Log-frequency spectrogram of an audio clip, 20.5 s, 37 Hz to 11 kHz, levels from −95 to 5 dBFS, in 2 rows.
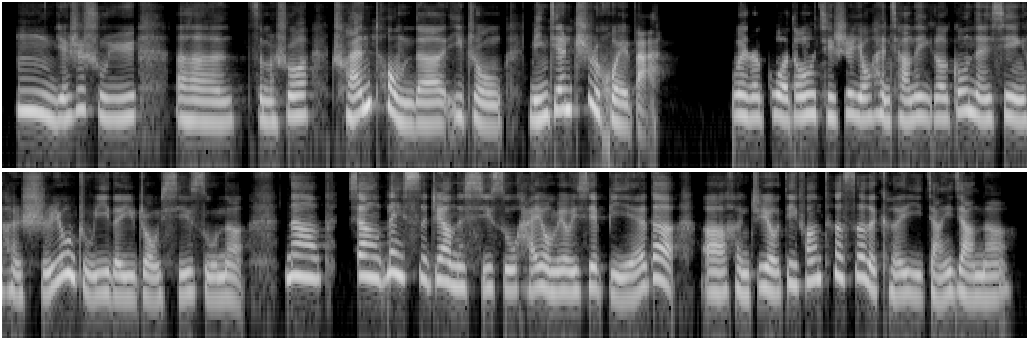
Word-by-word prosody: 嗯， 255 -6 +2
也 200 +1 +1
是 270 +5 -2
属 225 -6 -3
于， 205 +2 -1 0.4
呃， 185 -2 -1 0.2
怎 195 - -4
么 185 0 -1
说， 225 +4 +1 0.2
传 230 +8 +5
统 240 - +2
的 175 0 +1
一 220 -1 -4
种 175 -5 -1 0.2
民 200 +3 +3
间 275 +4 +5
智 285 +1 +2
慧 185 -8 +1
吧。 - - -2 0.6
为 230 -1 +2
了 210 0 0
过 210 0 +2
冬 220 +3 +2
其 220 -1 -2
实 235 +2 -1
有 205 -1 +2
很 215 -3 -1
强 190 0 -2
的 215 - +2
一 210 -2 -2
个 205 0 -1
功 255 +5 0
能 205 -3 +2
性， 200 -2 +1
很 185 -3 -5
实 170 +3 -3
用 310 +4 +4
主 175 - -3
义 175 +2 -1
的 165 -2 0
一 155 0 0
种 150 -2 -3
习 165 +2 -4
俗 155 -4 -5
呢。 155 -1 -3 0.4
那 300 -1 +3 0.3
像 305 -4 +3
类 340 -1 +4
似 295 -2 0
这 265 +4 -2
样 255 -4 +4
的 215 - +1
习 205 0 -4
俗， 195 -1 -2
还 195 0 -5
有 210 -2 +2
没 180 0 +1
有 185 -1 +1
一 185 - +1
些 210 +3 0
别 170 +1 -2
的， 265 -6 +2 0.2
呃， 180 -1 +1
很 185 -2 -2
具 215 +6 -6
有 185 -4 +3
地 230 +6 -2
方 260 +5 0
特 315 +2 -1
色 300 +1 0
的 215 - +2
可 175 -2 -5
以 170 -2 -2
讲 160 -2 -4
一 180 - -1
讲 165 -4 0
呢？ 160 +5 -5
205 Hz, 225 characters per minute, -23 LUFS, 180-235 Hz, 0.6 s, 传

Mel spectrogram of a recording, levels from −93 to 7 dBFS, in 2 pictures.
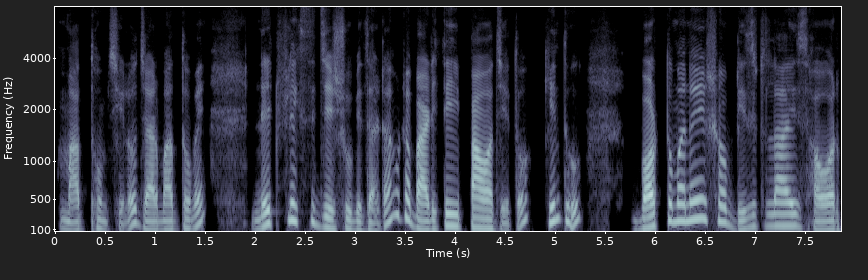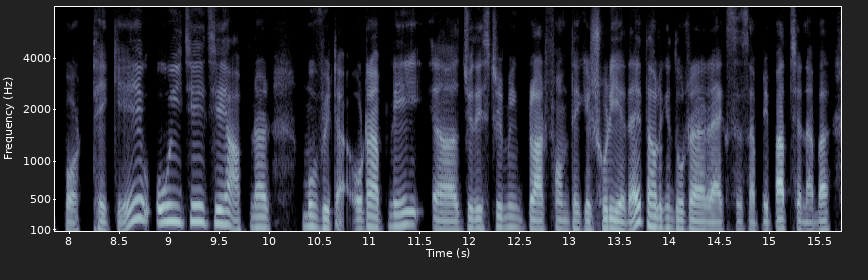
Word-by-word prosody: মাধ্যম 100 +4 -3
ছিল, - - -9 0.2
যার 105 -1 +2
মাধ্যমে 110 +3 -1 0.6
Netflix 205 +6 +2
এ - - 0
যে 130 - +4
সুবিধাটা, 105 -5 -2
ওটা 255 -4 +2
বাড়িতেই 115 +8 +4
পাওয়া 125 -2 +8
যেত। 95 - -8 0.3
কিন্তু 210 +1 +1 0.7
বর্তমানে 220 - +6 0.2
সব 200 -2 +2
digitalized 150 +3 0
হওয়ার 105 +1 +4
পর 95 -3 -3 0.2
থেকে 105 -4 -5 0.4
ওই 210 0 +4
যে, 210 0 +2 0.2
যে 180 - +4 0.2
আপনার 135 +3 -3 0.4
মুভিটা, 125 -4 -1 0.2
ওটা 140 +3 +1
আপনি 145 +5 -4 0.4
আ - - 0 0.2
যদি 125 -1 -1
streaming 135 -2 -5
platform 115 0 0
থেকে 110 0 -4
সরিয়ে 120 -4 +1
দেয়, - - +5
তাহলে 140 -2 +2
কিন্তু 120 -2 -4
ওটা 115 -1 0 0.2
access 100 +1 -11
আপনি 100 - -7
পাচ্ছেন 120 -2 +2
না। - - -3
বা 110 - +2
125 Hz, 155 wpm, -24 LUFS, 110-150 Hz, 0.7 s, পাওয়া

